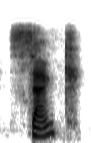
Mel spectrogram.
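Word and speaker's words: cinq: before all of you what four numbers do we not pronounce in the way that you think they should be pronounced sank cease weak and deep you do not pronounce those words in full if the next word starts with a consonant saved me five people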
